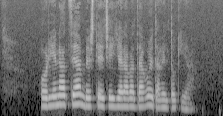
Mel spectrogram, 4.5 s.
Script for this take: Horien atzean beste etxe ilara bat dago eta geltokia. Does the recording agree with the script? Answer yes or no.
yes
